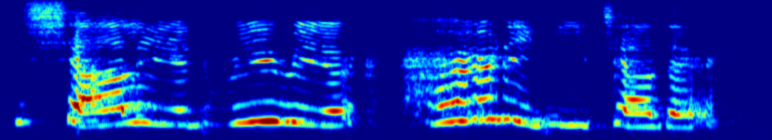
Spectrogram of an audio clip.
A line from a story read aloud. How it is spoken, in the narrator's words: Anissa sobbed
